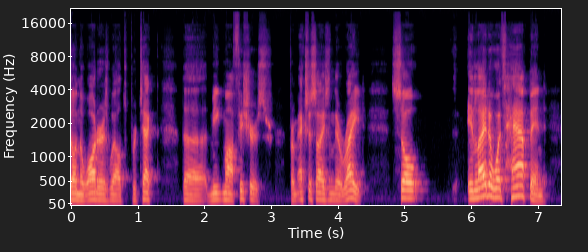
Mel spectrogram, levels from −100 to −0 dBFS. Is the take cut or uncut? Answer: uncut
